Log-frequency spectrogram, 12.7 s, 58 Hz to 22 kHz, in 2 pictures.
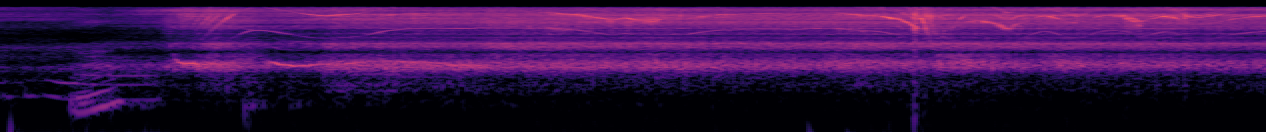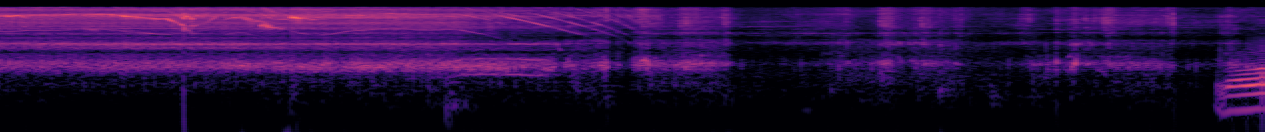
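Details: High-pitched whining surgical drill runs steadily for about nine seconds, then stops, sectioning a horizontally impacted lower left wisdom tooth (#38) after incision and flap during a live surgical extraction.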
